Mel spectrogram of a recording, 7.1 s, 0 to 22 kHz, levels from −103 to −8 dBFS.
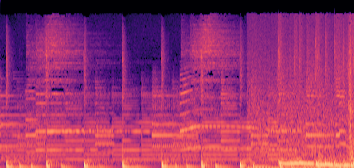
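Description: A stuck bit starts at 4.93 s and runs to the end, laying harsh, buzzy distortion over the sound. One data bit is likely held at a fixed value, so about half the samples are offset by a step of about -30 dBFS.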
